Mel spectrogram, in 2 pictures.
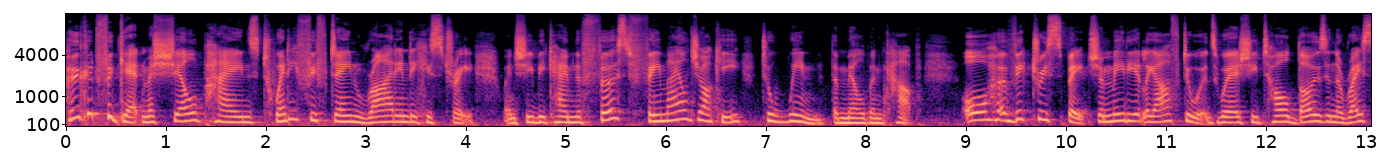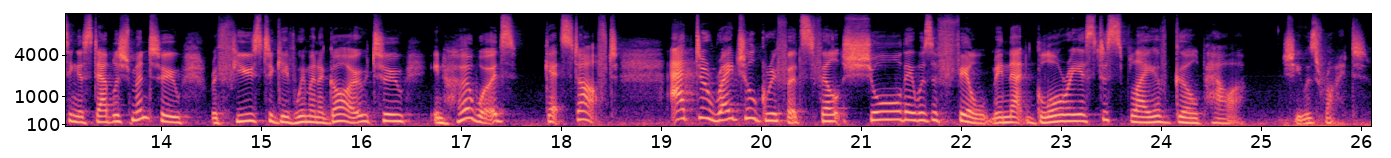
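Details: Adult woman speaking; normal speech.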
